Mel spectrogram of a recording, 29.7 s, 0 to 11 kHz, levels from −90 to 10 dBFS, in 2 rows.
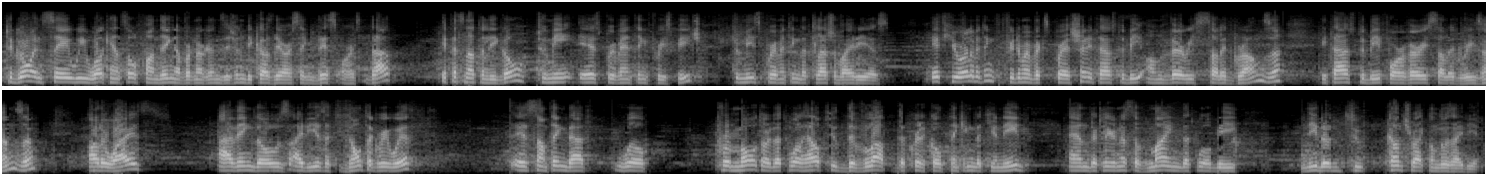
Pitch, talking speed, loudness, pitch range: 150 Hz, 200 wpm, -22 LUFS, 145-170 Hz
